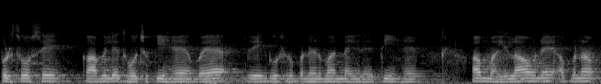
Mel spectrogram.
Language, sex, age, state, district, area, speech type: Hindi, male, 18-30, Rajasthan, Bharatpur, rural, spontaneous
